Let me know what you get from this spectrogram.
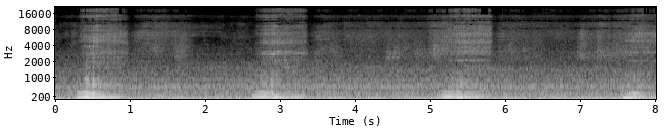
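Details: Sleeping Labrador retriever puppy, just over 100 days old, snoring indoors: low, rumbling snores with a soft rising-falling tone, repeated roughly every two and a half seconds, four snores in all, over a steady quiet background hiss.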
